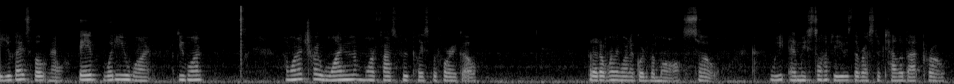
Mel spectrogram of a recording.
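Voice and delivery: ordinary delivery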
